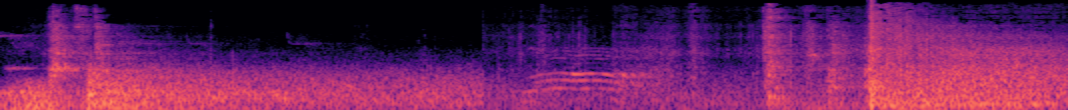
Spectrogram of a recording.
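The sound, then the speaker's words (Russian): A Ukrainian artillery gun fires several heavy, booming blasts, one early and two close together near the end, each with a sharp crack followed by a rolling rumble over steady low noise. “Главная задача сейчас украинских артиллеристов – стрелять максимально быстро и максимально точно.”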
